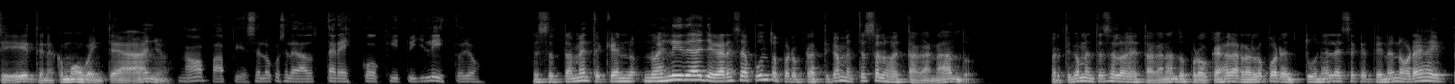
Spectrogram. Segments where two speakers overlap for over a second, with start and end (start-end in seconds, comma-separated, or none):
none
